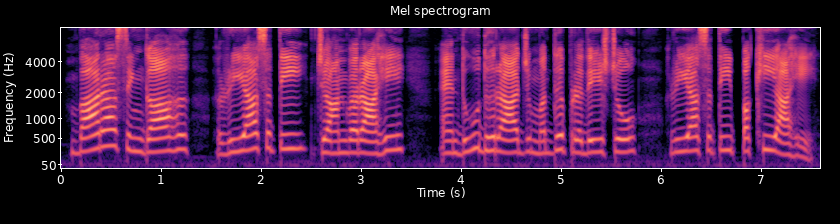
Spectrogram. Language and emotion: Sindhi, neutral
